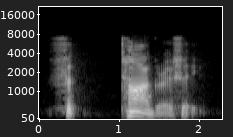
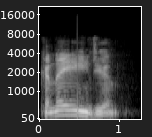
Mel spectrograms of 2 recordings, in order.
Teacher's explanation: examples from English where a vowel is reduced to a schwa in case it is not stressed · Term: vowel reduction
